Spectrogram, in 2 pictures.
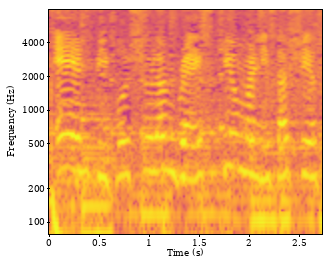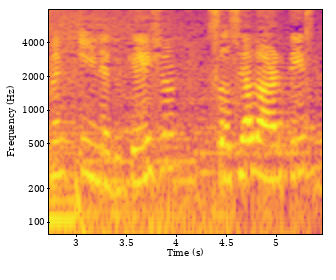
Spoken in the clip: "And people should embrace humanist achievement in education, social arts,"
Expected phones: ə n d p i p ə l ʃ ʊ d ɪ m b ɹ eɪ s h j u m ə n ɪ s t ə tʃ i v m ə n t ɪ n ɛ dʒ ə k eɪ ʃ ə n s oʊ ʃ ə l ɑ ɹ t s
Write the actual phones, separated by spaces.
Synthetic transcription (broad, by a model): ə n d p i p ə l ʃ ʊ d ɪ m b ɹ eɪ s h j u m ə n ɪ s ə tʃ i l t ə n ɪ n ɛ dʒ ə k eɪ ʃ ə n s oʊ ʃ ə l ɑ ɹ t s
